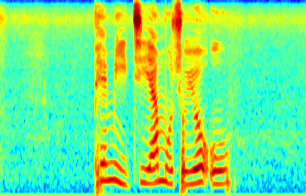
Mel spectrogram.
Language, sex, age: Tswana, female, 22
